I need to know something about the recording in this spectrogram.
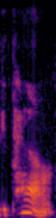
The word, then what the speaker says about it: guitar: playing 이라고 했는데 이 guitar 같은 경우는 지난주에도 출제했던 문제죠. 그래서 지난주 풀이할 때 guitar 해서 뒤에 이음절에 강세 들어간다고 여러 번 강조해 드렸었는데 이번 주에 또 나왔습니다.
